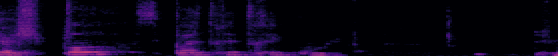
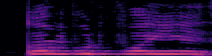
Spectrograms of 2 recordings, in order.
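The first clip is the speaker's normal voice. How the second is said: excited exclaim; 8 semitones higher, 9 dB louder than usual. Real, not acted. Excitation en jouant.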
